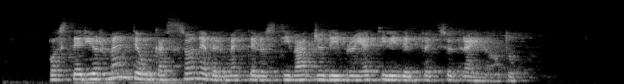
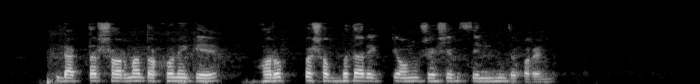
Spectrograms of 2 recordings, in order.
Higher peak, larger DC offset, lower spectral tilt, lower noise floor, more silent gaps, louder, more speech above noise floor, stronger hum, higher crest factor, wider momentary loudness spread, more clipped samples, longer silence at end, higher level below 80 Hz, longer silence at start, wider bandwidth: about the same, -2 dBFS vs -2 dBFS; neither; second, -4.5 dB/octave vs -6 dB/octave; second, -67 dBFS vs -71 dBFS; neither; about the same, -18 LUFS vs -18 LUFS; second, 48 dB vs 54 dB; neither; about the same, 18 dB vs 18 dB; about the same, 10 LU vs 8 LU; neither; second, 1 s vs 1.5 s; about the same, -48 dBFS vs -50 dBFS; about the same, 0.5 s vs 0.45 s; about the same, 7.8 kHz vs 7.6 kHz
